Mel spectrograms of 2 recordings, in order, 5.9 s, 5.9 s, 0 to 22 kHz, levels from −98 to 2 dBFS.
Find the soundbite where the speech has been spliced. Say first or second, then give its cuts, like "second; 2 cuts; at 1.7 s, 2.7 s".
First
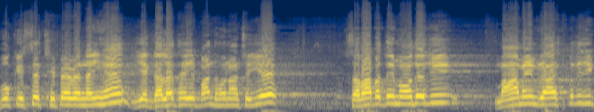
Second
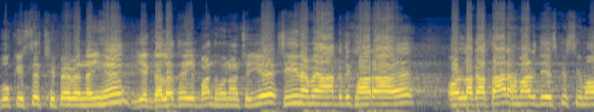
second; 1 cut; at 2.8 s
